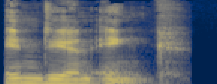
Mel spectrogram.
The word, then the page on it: Indian ink: British English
